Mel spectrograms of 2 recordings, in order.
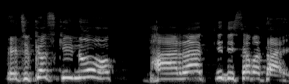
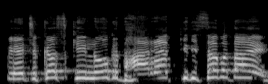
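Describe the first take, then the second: First: पेचकस की नोक धारा की दिशा बताए said slowly; slow dictation. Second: Said in the usual way. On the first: Shown as a demonstration. Teacher dictating the rule slowly to students. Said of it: "बहुत ध्यान से सुनना". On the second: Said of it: "क्या बताए?".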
